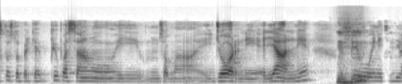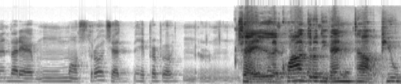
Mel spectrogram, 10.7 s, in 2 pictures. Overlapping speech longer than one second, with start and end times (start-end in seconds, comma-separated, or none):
8.5-10.1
